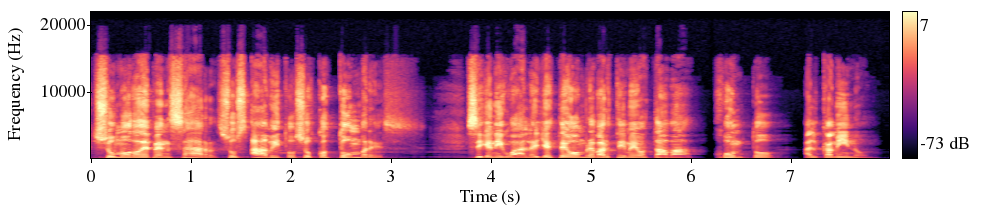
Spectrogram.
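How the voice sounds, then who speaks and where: A man's voice: high-pitched, a little slow, bright, forceful tone, soft background music. A man pastor preaching a sermon to his congregation, fervent and emphatic.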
